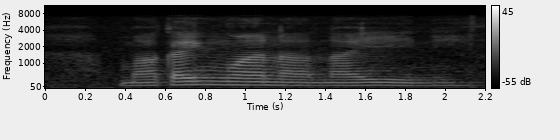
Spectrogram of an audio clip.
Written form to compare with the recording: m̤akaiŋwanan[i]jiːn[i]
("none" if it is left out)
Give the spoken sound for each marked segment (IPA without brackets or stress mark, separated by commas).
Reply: a, i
